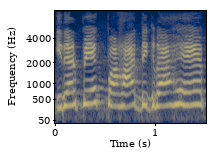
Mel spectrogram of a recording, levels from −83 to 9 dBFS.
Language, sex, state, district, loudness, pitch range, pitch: Hindi, female, Bihar, Jamui, -12 LUFS, 340-370 Hz, 355 Hz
